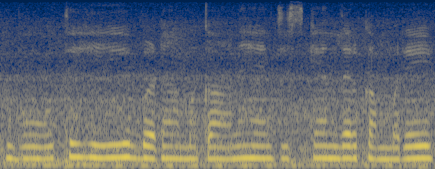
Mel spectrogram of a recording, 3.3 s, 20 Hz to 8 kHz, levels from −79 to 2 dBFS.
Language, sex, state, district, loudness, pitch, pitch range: Hindi, female, Punjab, Fazilka, -14 LUFS, 215 Hz, 210-220 Hz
